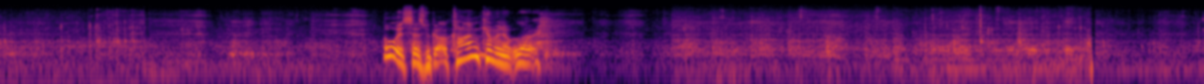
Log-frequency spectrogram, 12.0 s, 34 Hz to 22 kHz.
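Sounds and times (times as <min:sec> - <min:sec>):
bike clicks and rattles: 0:00.0 - 0:03.6, 0:06.2 - 0:12.0
bike tyres on grass: 0:00.0 - 0:12.0.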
